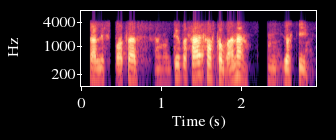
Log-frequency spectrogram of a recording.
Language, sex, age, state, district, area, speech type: Nepali, male, 30-45, West Bengal, Kalimpong, rural, conversation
